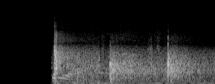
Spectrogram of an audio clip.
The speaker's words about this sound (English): Gunfire rings out at a tourist site in Tasmania. The indiscriminate murder of 35 people by one man carrying an AR 15 semi automatic rifle would become the worst mass shooting in Australian history it left a nation in shock.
